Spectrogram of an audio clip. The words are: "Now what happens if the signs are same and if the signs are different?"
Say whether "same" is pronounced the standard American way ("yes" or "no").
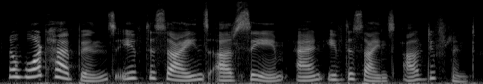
yes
